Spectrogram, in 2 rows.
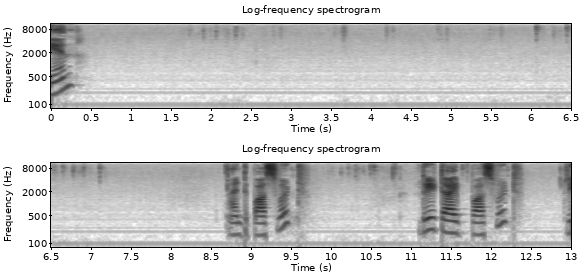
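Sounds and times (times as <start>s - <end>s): steady low hum: 0.0s - 13.0s
keyboard typing: 1.6s - 7.3s, 10.0s - 11.0s.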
